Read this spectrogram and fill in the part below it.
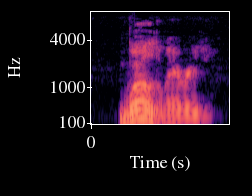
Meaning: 1. Tired of the ways of the world; feeling apathetic or cynical due to one's life experiences 2. Bored with life
- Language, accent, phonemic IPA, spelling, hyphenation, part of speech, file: English, Southern England, /ˈwɜːld ˌwɪəɹi/, world-weary, world-wea‧ry, adjective, LL-Q1860 (eng)-world-weary.wav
